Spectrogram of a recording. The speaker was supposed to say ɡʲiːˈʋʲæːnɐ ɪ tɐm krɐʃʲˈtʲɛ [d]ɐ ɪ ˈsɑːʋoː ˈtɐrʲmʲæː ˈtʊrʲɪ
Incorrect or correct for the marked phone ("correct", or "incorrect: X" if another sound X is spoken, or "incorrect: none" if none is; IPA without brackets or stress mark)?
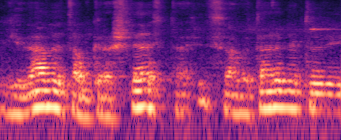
incorrect: t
